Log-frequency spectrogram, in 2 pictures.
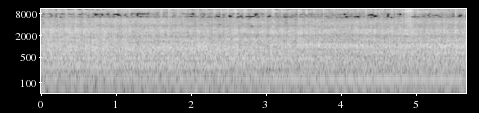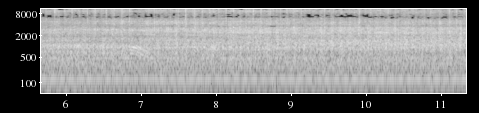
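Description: A crane's engine hums steadily nearby.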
